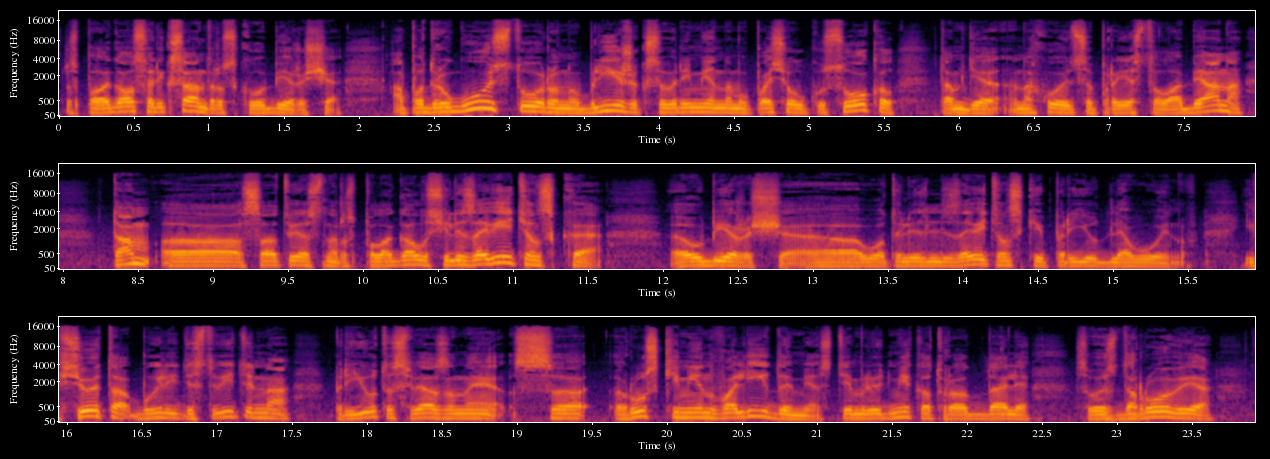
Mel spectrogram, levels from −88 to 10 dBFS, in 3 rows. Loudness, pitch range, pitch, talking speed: -13 LUFS, 115-135 Hz, 125 Hz, 110 wpm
